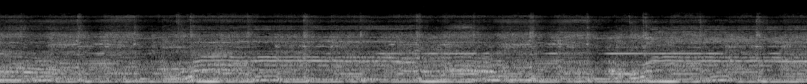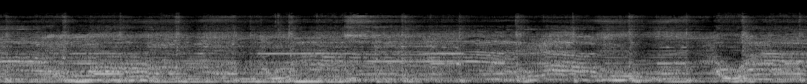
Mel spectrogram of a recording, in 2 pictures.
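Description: Live rock band playing: bass, electric guitar and drums under a male lead singer's voice.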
